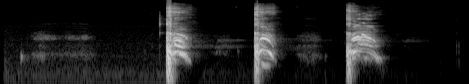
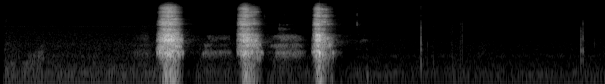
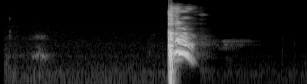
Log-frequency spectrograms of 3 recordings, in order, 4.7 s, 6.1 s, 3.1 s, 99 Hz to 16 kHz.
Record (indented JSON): {
  "three_cough_length": "4.7 s",
  "three_cough_amplitude": 32768,
  "three_cough_signal_mean_std_ratio": 0.3,
  "exhalation_length": "6.1 s",
  "exhalation_amplitude": 29286,
  "exhalation_signal_mean_std_ratio": 0.22,
  "cough_length": "3.1 s",
  "cough_amplitude": 32768,
  "cough_signal_mean_std_ratio": 0.21,
  "survey_phase": "beta (2021-08-13 to 2022-03-07)",
  "age": "45-64",
  "gender": "Female",
  "wearing_mask": "Yes",
  "symptom_cough_any": true,
  "symptom_runny_or_blocked_nose": true,
  "symptom_fatigue": true,
  "symptom_fever_high_temperature": true,
  "symptom_headache": true,
  "symptom_change_to_sense_of_smell_or_taste": true,
  "symptom_onset": "5 days",
  "smoker_status": "Ex-smoker",
  "respiratory_condition_asthma": false,
  "respiratory_condition_other": false,
  "recruitment_source": "Test and Trace",
  "submission_delay": "2 days",
  "covid_test_result": "Positive",
  "covid_test_method": "RT-qPCR",
  "covid_ct_value": 22.6,
  "covid_ct_gene": "N gene"
}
